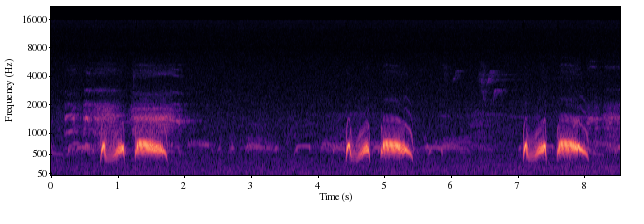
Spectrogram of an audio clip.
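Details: Spotted dove calling in the Thổ voice, fight-goading style, meant to lure wild birds: three phrases of paired short notes plus one long coo, roughly three seconds apart, faint higher tones in the background.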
